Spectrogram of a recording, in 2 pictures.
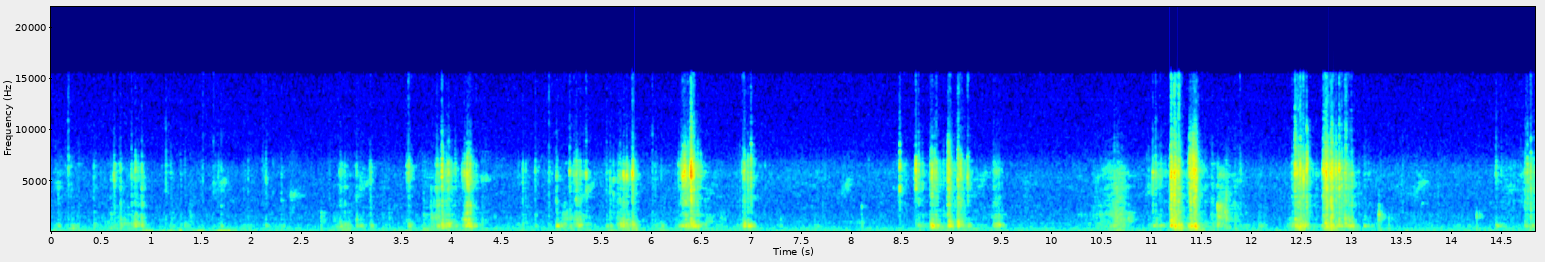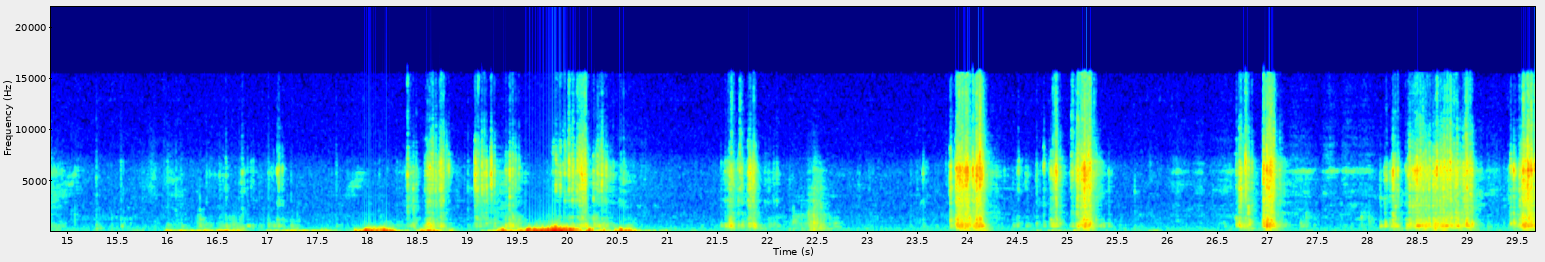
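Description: Stiff plastic biofilter matting rattling, crackling and scraping against a plastic mesh basket as it is pushed and squeezed down into it, in short irregular clatters. A few heavier low thumps come about halfway through.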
